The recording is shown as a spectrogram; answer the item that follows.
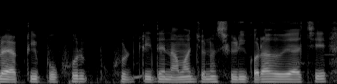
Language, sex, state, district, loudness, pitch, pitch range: Bengali, male, West Bengal, Paschim Medinipur, -33 LUFS, 120 Hz, 115-125 Hz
